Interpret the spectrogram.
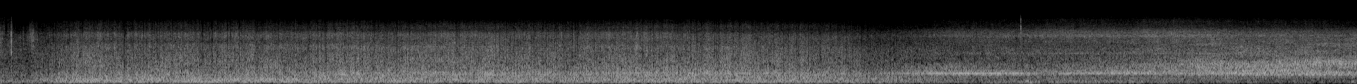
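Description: A passenger train running past, with a steady rumble of wheels and cars. Near the end the sound grows louder, with a steady engine hum, as the train's lead EMD F9 cab-unit diesel works hard under heavy exhaust.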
